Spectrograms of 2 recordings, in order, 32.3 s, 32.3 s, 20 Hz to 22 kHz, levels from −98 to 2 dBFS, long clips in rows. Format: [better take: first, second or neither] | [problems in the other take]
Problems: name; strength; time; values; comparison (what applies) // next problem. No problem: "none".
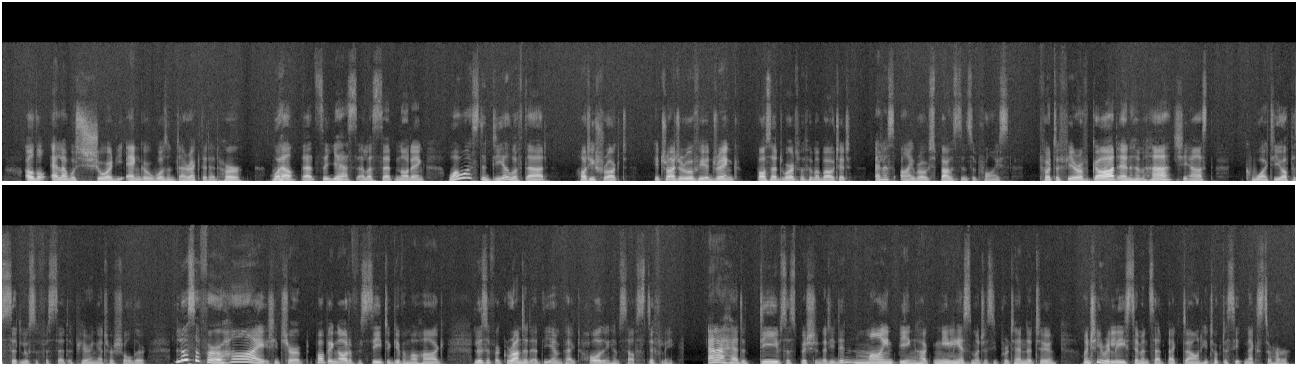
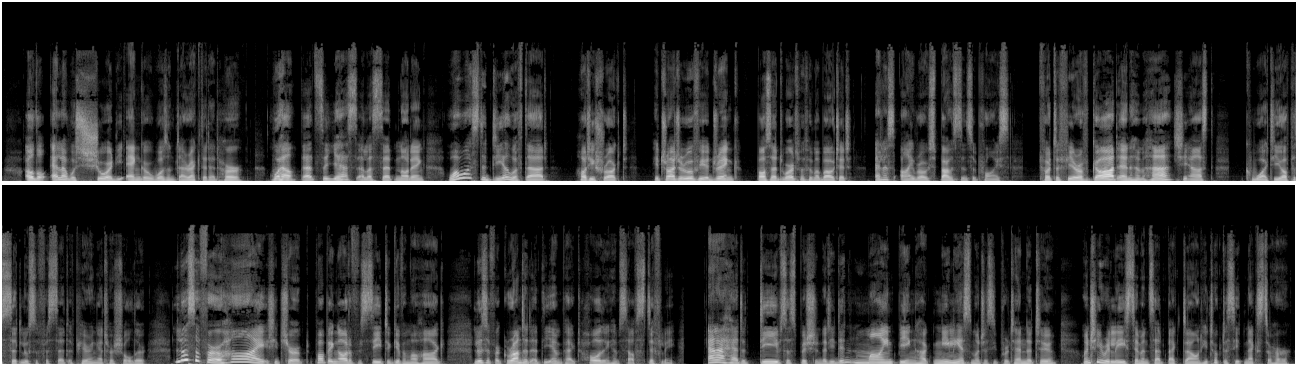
second | hiss; faint; throughout; 30 dB below the speech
